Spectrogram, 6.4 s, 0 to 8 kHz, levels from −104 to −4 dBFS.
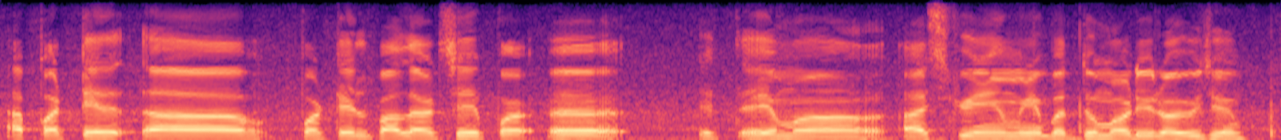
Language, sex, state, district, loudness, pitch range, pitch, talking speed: Gujarati, male, Gujarat, Gandhinagar, -14 LUFS, 155-160 Hz, 155 Hz, 140 wpm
